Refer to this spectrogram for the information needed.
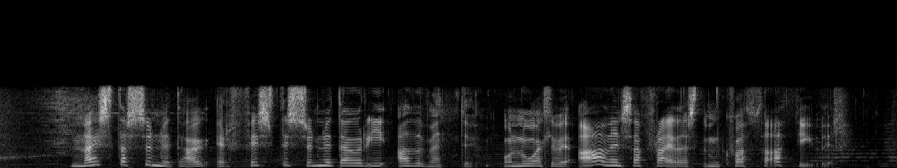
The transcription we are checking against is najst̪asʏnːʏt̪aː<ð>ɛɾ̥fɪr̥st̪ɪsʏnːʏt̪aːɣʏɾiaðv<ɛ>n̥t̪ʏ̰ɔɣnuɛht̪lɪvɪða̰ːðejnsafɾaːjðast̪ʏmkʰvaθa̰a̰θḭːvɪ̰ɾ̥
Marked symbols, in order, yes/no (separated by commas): no, yes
